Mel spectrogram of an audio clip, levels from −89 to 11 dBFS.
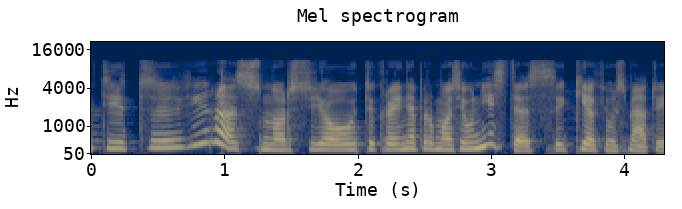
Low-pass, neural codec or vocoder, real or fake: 10.8 kHz; none; real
